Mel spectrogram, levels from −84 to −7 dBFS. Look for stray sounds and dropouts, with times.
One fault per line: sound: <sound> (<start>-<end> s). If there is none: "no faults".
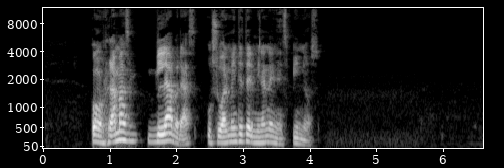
no faults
